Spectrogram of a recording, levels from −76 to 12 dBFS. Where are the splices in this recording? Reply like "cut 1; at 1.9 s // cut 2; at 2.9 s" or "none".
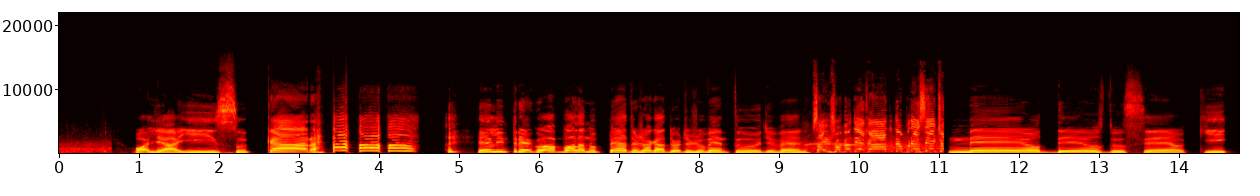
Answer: none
